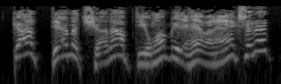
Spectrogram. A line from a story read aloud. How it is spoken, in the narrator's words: My father bellowed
